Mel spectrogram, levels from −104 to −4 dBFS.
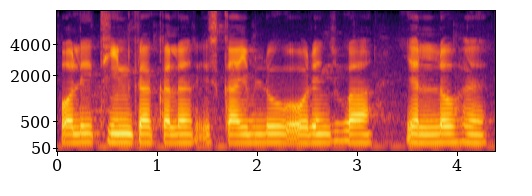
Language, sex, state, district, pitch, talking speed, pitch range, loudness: Hindi, male, Uttar Pradesh, Lalitpur, 130 Hz, 125 wpm, 130-135 Hz, -17 LUFS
